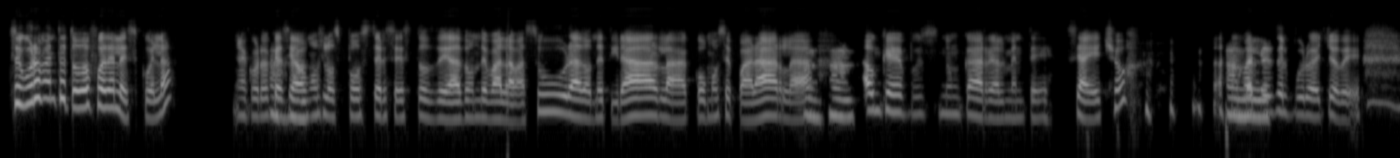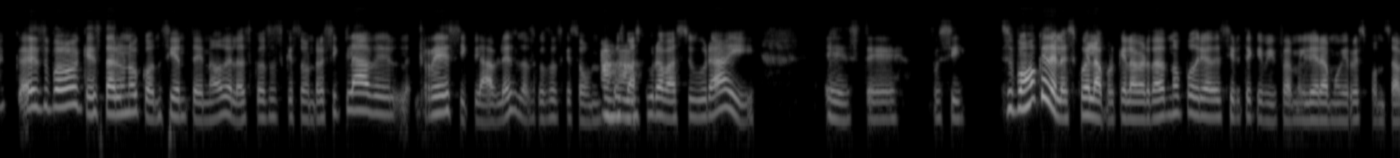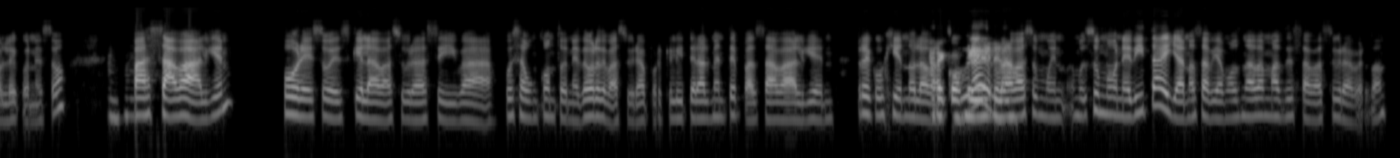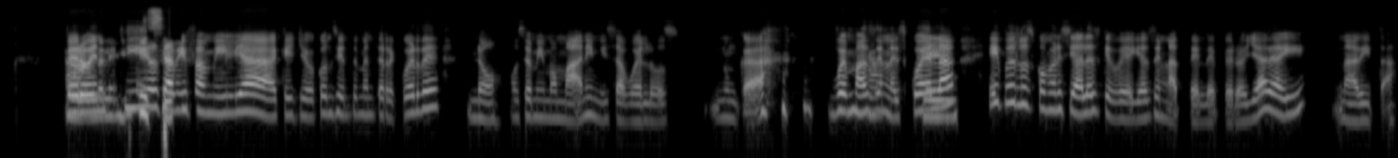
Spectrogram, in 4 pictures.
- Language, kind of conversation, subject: Spanish, unstructured, ¿Qué opinas sobre la gente que no recoge la basura en la calle?
- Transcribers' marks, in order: chuckle; "reciclables" said as "recicables"; chuckle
